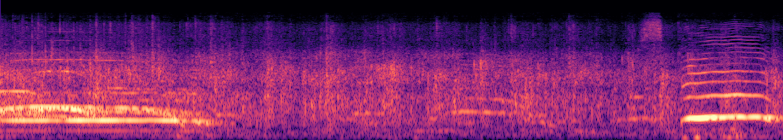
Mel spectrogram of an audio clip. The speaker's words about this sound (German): Und deswegen ähm, können wir unseren Jugendleiter mal mit einem tosenden Applaus hier auf die Bühne willkommen heißen.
